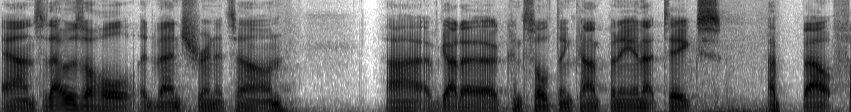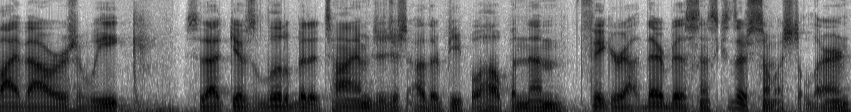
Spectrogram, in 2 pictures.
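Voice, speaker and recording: A man with an American accent talks at a very deep, low pitch and a fairly quick pace. His intonation stays fairly even over light background noise. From Tacoma, Washington, US Pacific Northwest. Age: 20s. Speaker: real estate investor. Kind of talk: interview. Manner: fluent, confident. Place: studio. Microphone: studio mic.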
